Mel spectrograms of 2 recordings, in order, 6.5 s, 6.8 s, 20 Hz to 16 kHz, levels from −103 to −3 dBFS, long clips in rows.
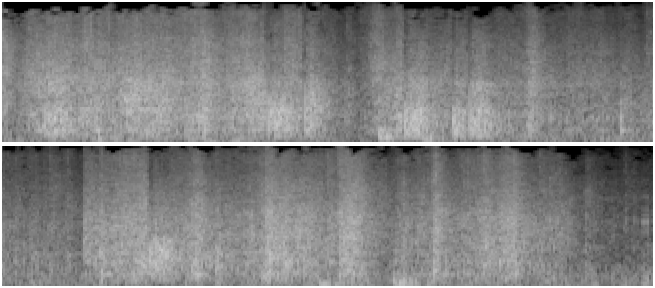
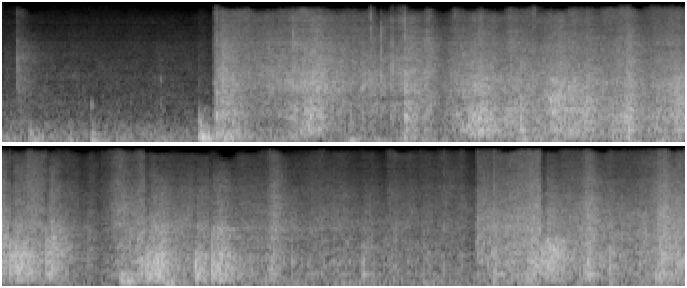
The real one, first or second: first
